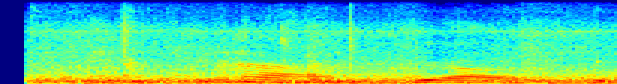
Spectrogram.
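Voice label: "la4jiao1", Mandarin Chinese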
